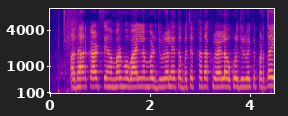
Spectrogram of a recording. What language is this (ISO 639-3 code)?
mag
